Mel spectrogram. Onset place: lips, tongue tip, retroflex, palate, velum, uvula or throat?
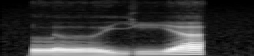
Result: tongue tip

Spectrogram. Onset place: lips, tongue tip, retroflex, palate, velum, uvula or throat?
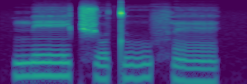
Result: lips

